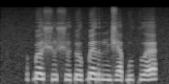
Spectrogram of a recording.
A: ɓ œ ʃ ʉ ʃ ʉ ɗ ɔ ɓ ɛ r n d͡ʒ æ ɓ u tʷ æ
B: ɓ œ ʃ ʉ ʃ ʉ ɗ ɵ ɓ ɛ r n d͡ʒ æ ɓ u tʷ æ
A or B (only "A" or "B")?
B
